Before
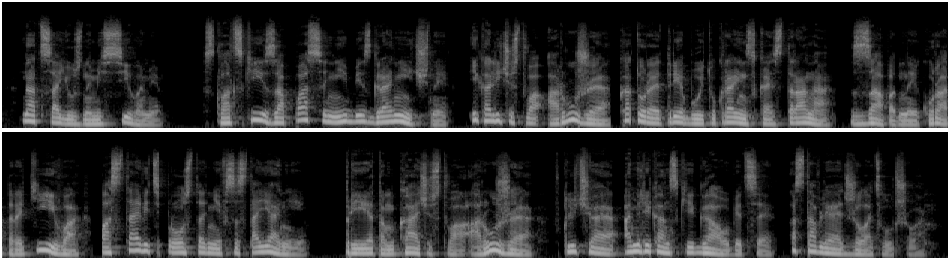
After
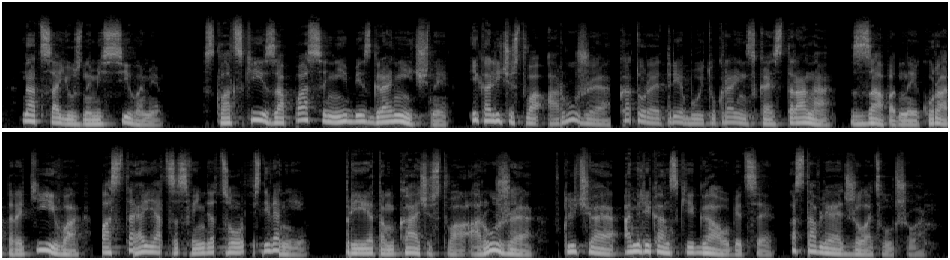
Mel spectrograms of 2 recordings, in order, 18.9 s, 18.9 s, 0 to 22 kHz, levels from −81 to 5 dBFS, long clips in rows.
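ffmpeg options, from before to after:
-filter_complex "[0:a]asettb=1/sr,asplit=3[a][b][c];[a]atrim=end=5.434[d];[b]atrim=start=5.43:end=7.6,asetpts=PTS-STARTPTS,afade=t=in:d=0.004:c=qsin,afade=t=out:st=2.166:d=0.004:c=qsin,acompressor=threshold=-28dB:ratio=4:attack=3.2:release=140:knee=1:detection=peak[e];[c]atrim=start=7.596[f];[d][e]acrossfade=d=0.004:c1=hsin:c2=qsin[g];[g][f]acrossfade=d=0.004:c1=qsin:c2=hsin,asplit=3[h][i][j];[h]atrim=end=10.772[k];[i]atrim=start=10.768:end=12.222,asetpts=PTS-STARTPTS,areverse[l];[j]atrim=start=12.218[m];[k][l]acrossfade=d=0.004:c1=hsin:c2=hsin[n];[n][m]acrossfade=d=0.004:c1=hsin:c2=hsin"

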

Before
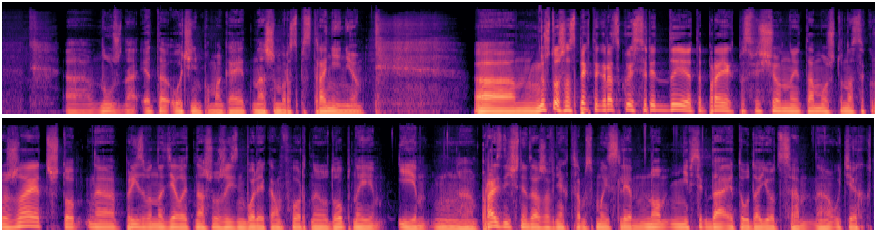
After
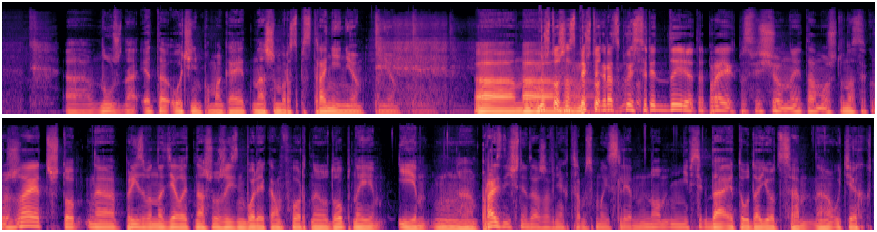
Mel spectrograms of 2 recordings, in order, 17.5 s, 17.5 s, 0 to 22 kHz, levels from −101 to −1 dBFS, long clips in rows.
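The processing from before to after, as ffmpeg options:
-filter_complex "[0:a]asplit=2[a][b];[b]afade=t=in:st=3.39:d=0.01,afade=t=out:st=4.07:d=0.01,aecho=0:1:370|740|1110:0.530884|0.132721|0.0331803[c];[a][c]amix=inputs=2:normalize=0,asplit=2[d][e];[e]afade=t=in:st=4.79:d=0.01,afade=t=out:st=5.56:d=0.01,aecho=0:1:410|820|1230:0.707946|0.106192|0.0159288[f];[d][f]amix=inputs=2:normalize=0,asettb=1/sr,asplit=3[g][h][i];[g]atrim=end=6.794[j];[h]atrim=start=6.79:end=8.93,asetpts=PTS-STARTPTS,afade=t=in:d=0.004:c=qsin,afade=t=out:st=2.136:d=0.004:c=qsin,flanger=delay=19:depth=3.8:speed=2.4[k];[i]atrim=start=8.926[l];[j][k]acrossfade=d=0.004:c1=hsin:c2=qsin[m];[m][l]acrossfade=d=0.004:c1=qsin:c2=hsin,asplit=3[n][o][p];[n]afade=t=out:st=13.7:d=0.02[q];[o]acompressor=threshold=-29dB:ratio=6:attack=3.2:release=140:knee=1:detection=peak,afade=t=in:st=13.7:d=0.02,afade=t=out:st=15.81:d=0.02[r];[p]afade=t=in:st=15.81:d=0.02[s];[q][r][s]amix=inputs=3:normalize=0"

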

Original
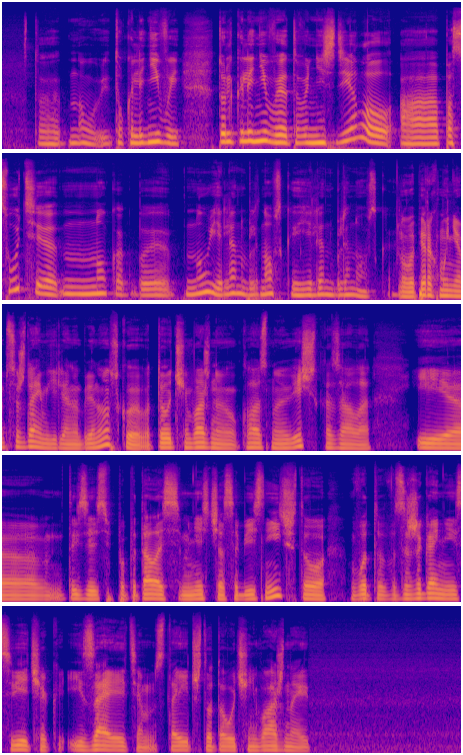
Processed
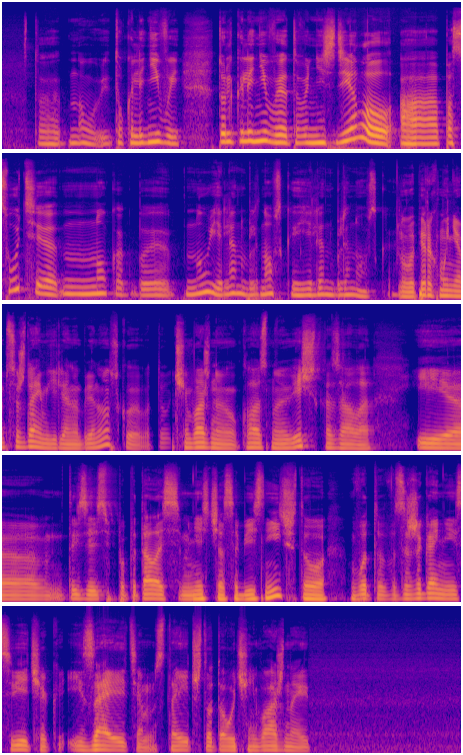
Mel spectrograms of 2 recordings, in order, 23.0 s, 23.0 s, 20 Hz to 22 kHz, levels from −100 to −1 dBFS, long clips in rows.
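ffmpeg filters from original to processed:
-filter_complex "[0:a]asettb=1/sr,asplit=3[a][b][c];[a]atrim=end=3.314[d];[b]atrim=start=3.31:end=4.14,asetpts=PTS-STARTPTS,afade=t=in:d=0.004:c=qsin,afade=t=out:st=0.826:d=0.004:c=qsin,acontrast=45[e];[c]atrim=start=4.136[f];[d][e]acrossfade=d=0.004:c1=hsin:c2=qsin[g];[g][f]acrossfade=d=0.004:c1=qsin:c2=hsin,asettb=1/sr,asplit=3[h][i][j];[h]atrim=end=5.654[k];[i]atrim=start=5.65:end=8.95,asetpts=PTS-STARTPTS,afade=t=in:d=0.004:c=qsin,afade=t=out:st=3.296:d=0.004:c=qsin,equalizer=f=620:t=o:w=0.33:g=-11[l];[j]atrim=start=8.946[m];[k][l]acrossfade=d=0.004:c1=hsin:c2=qsin[n];[n][m]acrossfade=d=0.004:c1=qsin:c2=hsin,asplit=3[o][p][q];[o]afade=t=out:st=11.89:d=0.02[r];[p]aecho=1:1:60|120:0.112|0.0292,afade=t=in:st=11.89:d=0.02,afade=t=out:st=14.93:d=0.02[s];[q]afade=t=in:st=14.93:d=0.02[t];[r][s][t]amix=inputs=3:normalize=0,asettb=1/sr,asplit=3[u][v][w];[u]atrim=end=15.674[x];[v]atrim=start=15.67:end=17.34,asetpts=PTS-STARTPTS,afade=t=in:d=0.004:c=qsin,afade=t=out:st=1.666:d=0.004:c=qsin,equalizer=f=120:w=1.7:g=9.5[y];[w]atrim=start=17.336[z];[x][y]acrossfade=d=0.004:c1=hsin:c2=qsin[aa];[aa][z]acrossfade=d=0.004:c1=qsin:c2=hsin,asplit=3[ab][ac][ad];[ab]afade=t=out:st=18.89:d=0.02[ae];[ac]aphaser=in_gain=1:out_gain=1:delay=4.5:decay=0.38:speed=1.4:type=triangular,afade=t=in:st=18.89:d=0.02,afade=t=out:st=20.86:d=0.02[af];[ad]afade=t=in:st=20.86:d=0.02[ag];[ae][af][ag]amix=inputs=3:normalize=0,asplit=2[ah][ai];[ah]atrim=end=10.88,asetpts=PTS-STARTPTS,afade=t=out:st=9.8:d=1.08[aj];[ai]atrim=start=10.88,asetpts=PTS-STARTPTS,afade=t=in:d=0.004:c=hsin[ak];[aj][ak]concat=n=2:v=0:a=1"

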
